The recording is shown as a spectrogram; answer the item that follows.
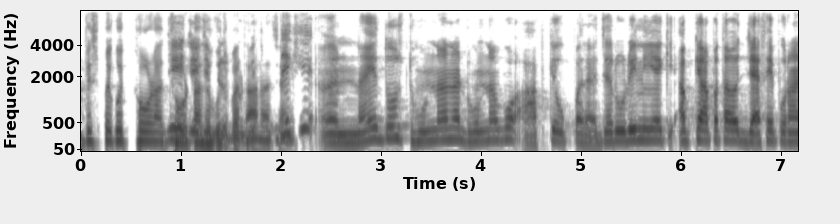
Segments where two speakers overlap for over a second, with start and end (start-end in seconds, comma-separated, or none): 0.9-2.1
